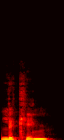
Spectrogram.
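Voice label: "licking", British English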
